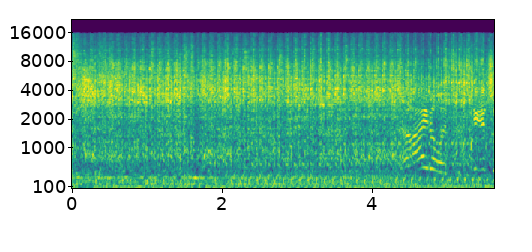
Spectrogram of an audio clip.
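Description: A swap meet chopper motorcycle engine running close by, a steady loud idle with a rough, even low rhythm, and brief talk over it near the end.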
